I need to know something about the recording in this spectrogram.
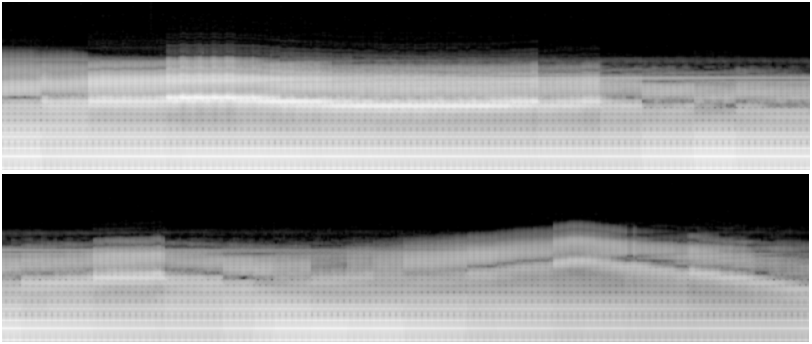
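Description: Electronic synthesizer music: a sustained drone of steady low tones, with a tone sweeping up and back down near the end, slowly getting quieter.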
